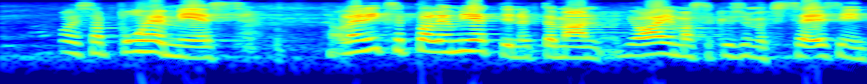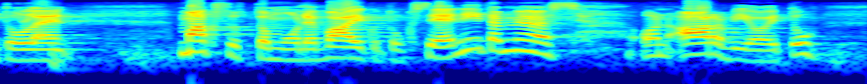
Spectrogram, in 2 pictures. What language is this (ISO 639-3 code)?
fin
